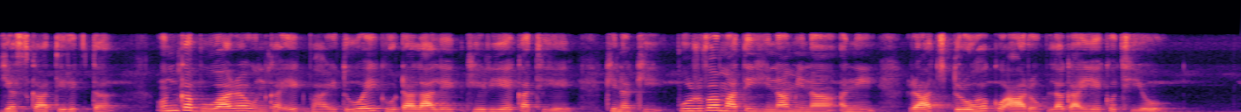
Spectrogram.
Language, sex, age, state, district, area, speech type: Nepali, female, 18-30, West Bengal, Darjeeling, rural, read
